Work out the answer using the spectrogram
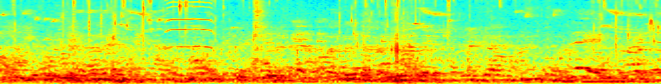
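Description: A spotted whistling duck gives a brief, thin, high whistle that rises then falls, with fainter whistles near the end over a steady rustling background.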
